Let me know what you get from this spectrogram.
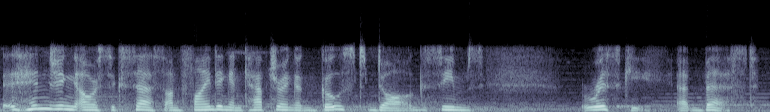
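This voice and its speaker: A resolute female warrior talks in formal, dryly confident lines for a video game. Her voice is on the low side. The audio is narrow and phone-like, with faint music behind. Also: slow pace. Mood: dry, skeptical. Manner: formal, determined diction. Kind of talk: video game character dialogue. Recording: thin band-limited game audio, background music.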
